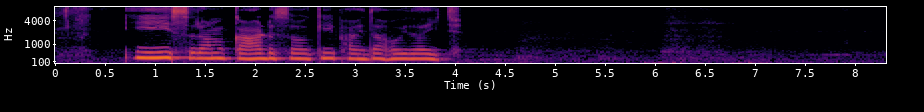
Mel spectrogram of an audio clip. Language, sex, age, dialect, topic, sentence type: Maithili, female, 25-30, Southern/Standard, banking, question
